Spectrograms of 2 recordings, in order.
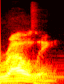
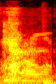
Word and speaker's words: Rowling: First created Harry Potter, or Rowling, however you want to pronounce it. Rowling.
